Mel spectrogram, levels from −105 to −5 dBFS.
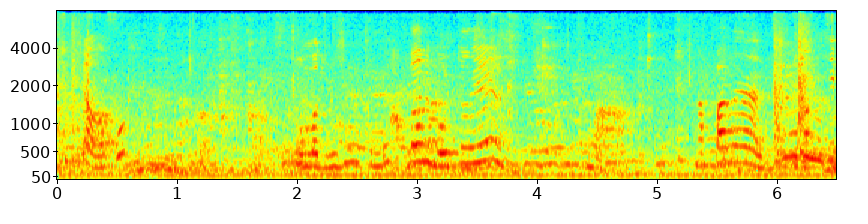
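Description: No technical faults can be heard anywhere in this audio. It has come through a WebRTC call path, and nothing reaches above 8 kHz, which fits a wideband call codec such as G.722.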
